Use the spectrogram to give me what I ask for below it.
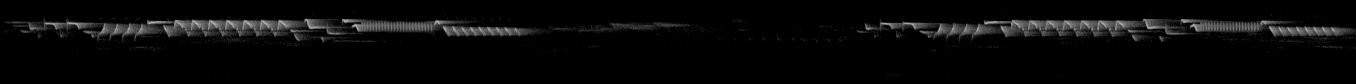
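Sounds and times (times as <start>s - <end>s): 
Eurasian wren singing rapid trills: 0.1s - 5.3s, 6.0s - 13.5s.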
